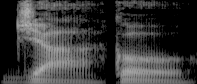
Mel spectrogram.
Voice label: "jako", concat syllables; Affixing experiment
